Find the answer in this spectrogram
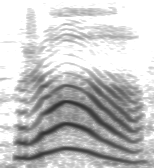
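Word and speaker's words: ر: হ্যাঁ ছোট্ট বন্ধুরা, এটা হলো র। জিহ্বার আগার পিঠ তার বরাবর উপরে তালুর সঙ্গে লাগাইয়া আমরা এটা উচ্চারণ করব। এই যে দেখো বন্ধুরা, একটু খেয়াল করে দেখলেই বুঝতে পারবে বন্ধুরা, তোমরা এভাবেই র উচ্চারণ করবে।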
